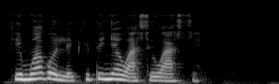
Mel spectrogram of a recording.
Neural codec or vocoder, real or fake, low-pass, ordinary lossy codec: none; real; 10.8 kHz; MP3, 96 kbps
